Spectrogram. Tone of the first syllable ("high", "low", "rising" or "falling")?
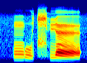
falling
